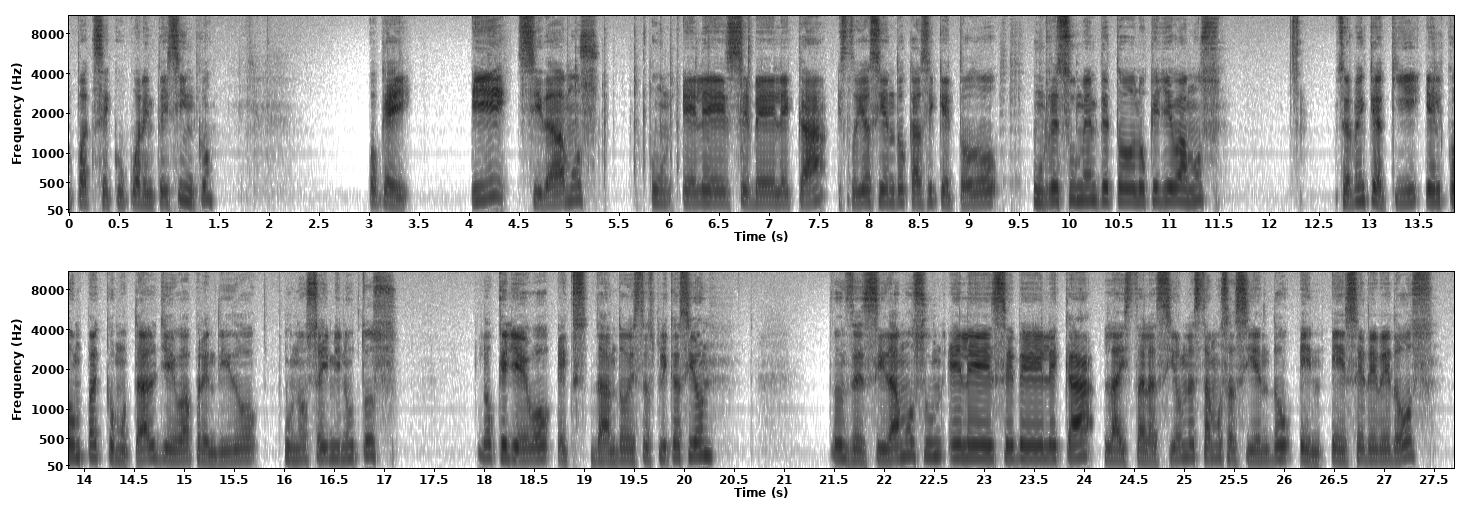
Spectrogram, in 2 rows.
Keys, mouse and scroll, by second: 3.0 click, 4.7-6.4 typing, 6.6 Return, 15.6-16.6 drag, 23.8-25.7 drag, 27.6 click.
